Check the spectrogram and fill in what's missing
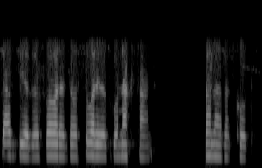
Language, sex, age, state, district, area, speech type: Kashmiri, female, 45-60, Jammu and Kashmir, Ganderbal, rural, conversation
